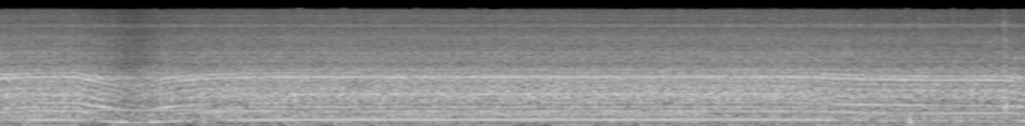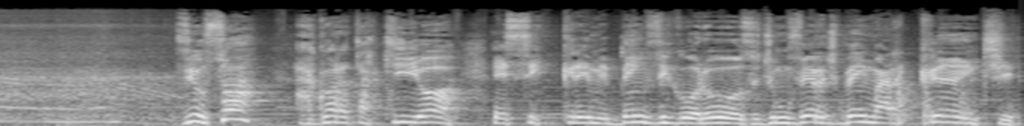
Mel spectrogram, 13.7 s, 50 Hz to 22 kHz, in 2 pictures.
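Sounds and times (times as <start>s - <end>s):
electric blender running at high speed blending thick cream: 0.0s - 8.3s
speech: 8.1s - 13.6s.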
